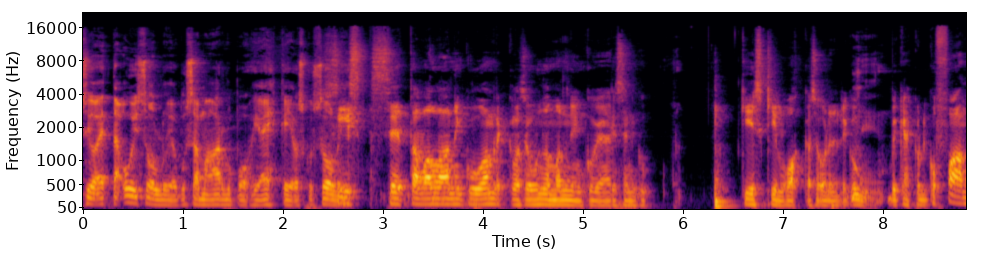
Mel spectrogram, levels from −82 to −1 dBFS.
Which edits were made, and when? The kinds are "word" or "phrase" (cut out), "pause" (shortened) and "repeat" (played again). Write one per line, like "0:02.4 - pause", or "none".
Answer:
0:02.9 - word
0:05.3 - word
